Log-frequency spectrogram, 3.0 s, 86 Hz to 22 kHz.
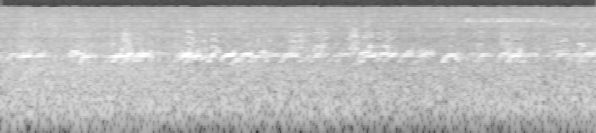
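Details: Black-tailed godwits in flight in spring, 23 March 2024, at Séné nature reserve, Morbihan, France, give quick nasal chattering notes several times a second over a steady rush of wind and low rumble.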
